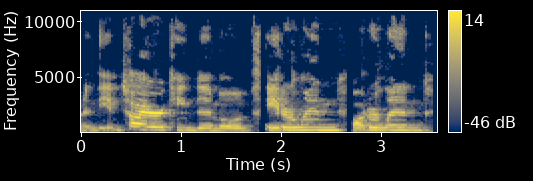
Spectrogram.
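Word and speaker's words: Adarlan: And of course, Celaena was an assassin known in the entire kingdom of Otterland. It's written as Aderland, but it's pronounced as Otterland for some reason.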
